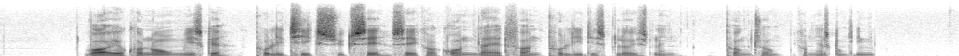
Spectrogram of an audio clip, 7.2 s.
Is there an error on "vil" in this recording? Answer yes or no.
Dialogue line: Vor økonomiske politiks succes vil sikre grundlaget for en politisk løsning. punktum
yes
